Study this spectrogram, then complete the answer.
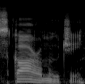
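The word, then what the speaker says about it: Scaramucci: drop just that simply which it's technically pronounced SCARA Moochie oh I know are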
